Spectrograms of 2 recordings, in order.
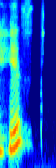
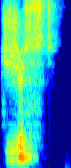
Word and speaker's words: gist: yes, because we are reading for the hist. Yes, it's actually pronounced gist, gist.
